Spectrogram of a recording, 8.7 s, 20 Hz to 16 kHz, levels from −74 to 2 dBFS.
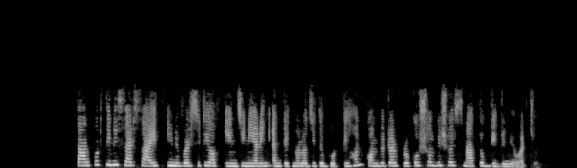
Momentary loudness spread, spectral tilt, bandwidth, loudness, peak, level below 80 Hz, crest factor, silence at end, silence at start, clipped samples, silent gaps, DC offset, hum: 5 LU; -2.5 dB/octave; 8 kHz; -18 LUFS; -2 dBFS; -66 dBFS; 18 dB; 0.6 s; 1.15 s; under 0.1%; none; under 0.1%; none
